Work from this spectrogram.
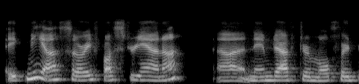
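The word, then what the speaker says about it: Aechmea: pere david um magnolia fraserai john fraser and ikma akmiya sorry fosteriana named after mulford bateman foster so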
